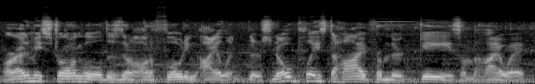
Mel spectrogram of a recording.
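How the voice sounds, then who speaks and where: With music behind him and a noisy background, a man whose voice is on the low side narrates cutscene dialogue at a moderate pace while hosting a let's play. Now and then he stumbles and restarts a word.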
